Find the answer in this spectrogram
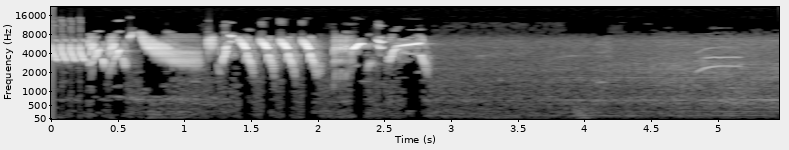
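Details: Hybrid of goldfinch and canary delivering a rich, varied high song of rapid chirps, buzzy sweeps and sliding notes for nearly three seconds before falling quiet, with faint background sounds afterward.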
